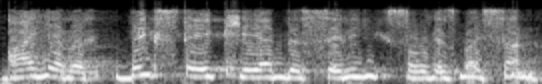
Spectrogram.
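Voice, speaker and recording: A woman speaks at a fairly high pitch with fairly even intonation, against noticeable background noise and audible room echo. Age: 80s+. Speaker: public commenter at council meeting. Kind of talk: public comment. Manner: halting.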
